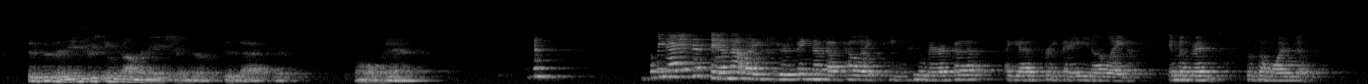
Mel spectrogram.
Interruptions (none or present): none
